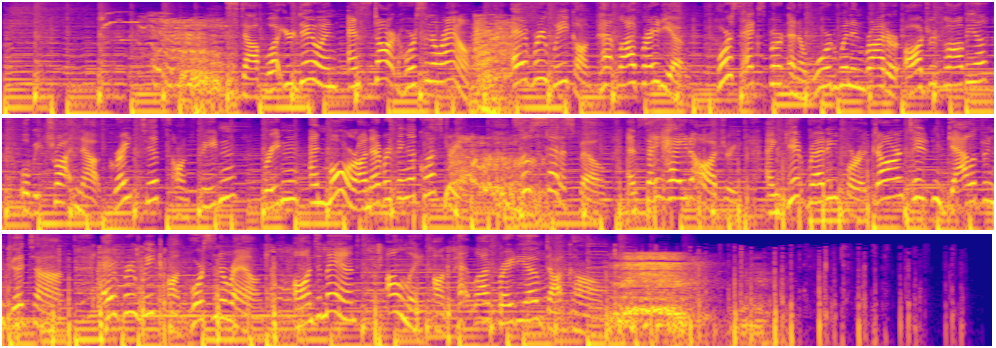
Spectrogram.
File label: Promo; Horsing Around; PetExpo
